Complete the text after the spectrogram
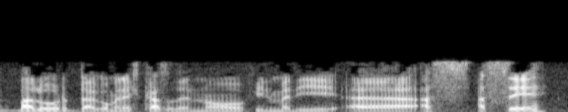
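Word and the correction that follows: Assayas: che con le pronunce francesi? – Assaya.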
